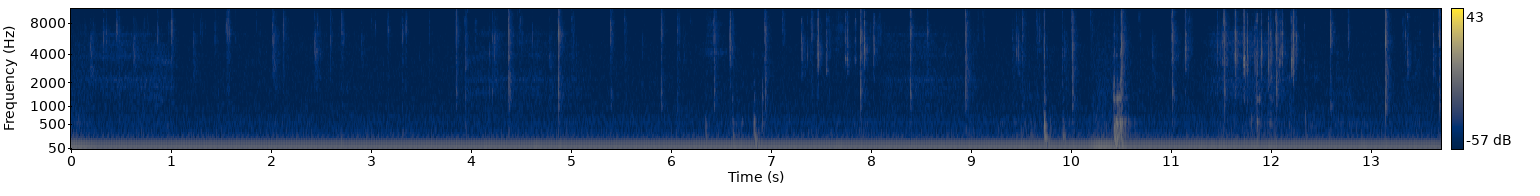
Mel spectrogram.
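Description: Rapid typing on a computer keyboard: many quick clicks and key taps, with a few heavier strokes near the end, over a low steady hum.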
